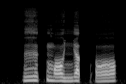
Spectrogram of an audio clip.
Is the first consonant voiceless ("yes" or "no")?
no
